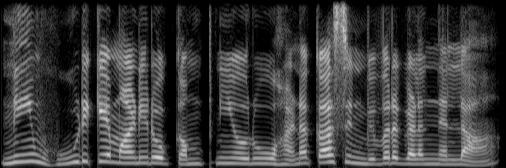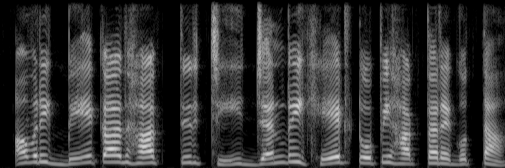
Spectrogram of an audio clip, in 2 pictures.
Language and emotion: Kannada, disgusted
